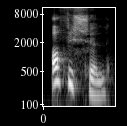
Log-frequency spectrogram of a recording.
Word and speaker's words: official: We have official. Official. Official means رسمي. قرار رسمي، خبر رسمي. So we have official رسمي. sh. The CI is pronounced sh.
